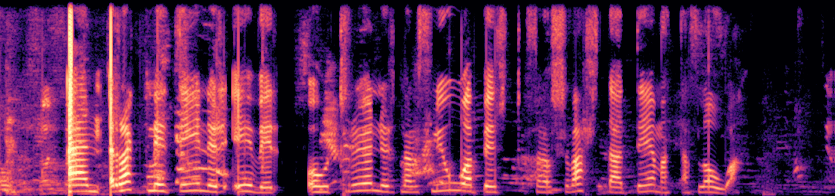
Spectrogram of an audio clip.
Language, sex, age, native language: Icelandic, female, 18-19, Icelandic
